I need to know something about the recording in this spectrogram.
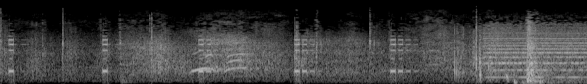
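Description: Sticks slap a puck on the ice with sharp clacks.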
